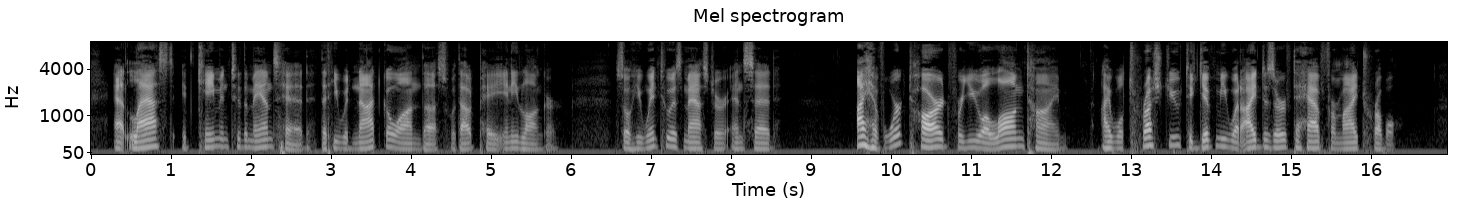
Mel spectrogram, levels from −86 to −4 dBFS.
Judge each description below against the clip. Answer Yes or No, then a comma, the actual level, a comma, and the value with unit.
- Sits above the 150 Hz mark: No, low, 125 Hz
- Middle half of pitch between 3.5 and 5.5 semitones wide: Yes, average, 4.4 semitones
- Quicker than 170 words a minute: Yes, average, 185 wpm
